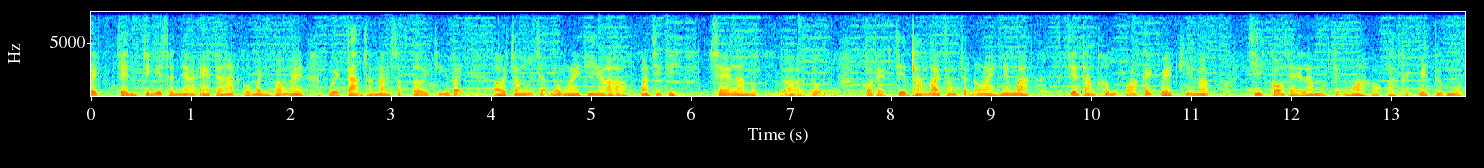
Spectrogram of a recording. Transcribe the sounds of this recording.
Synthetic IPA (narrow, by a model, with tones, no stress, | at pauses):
ï˦˥k̟̚t͡ɕe˧nt͡ɕï˨˦ŋki˨˦sə˧nɲaː˨˩ʔɛ˧t̪ɛ˧˦haː˦˥t̚ku˧˩əmï˨˩ŋ̟vaː˨˩wŋa˨˩jmɨ˨˩əjt̪aː˨˦mt̪ʰaː˨˦ŋna˧msa˦˥p̚t̪əː˨˦jt͡ɕi˨˦ɲ˧˩və̰˧˨jʔ | ʔəː˧˩t͡ɕɔ˧wŋ͡mka̰ː˧˦t͡ɕə̰˧˨nɗə˨˦wna˨˩jt̪ʰi˨˩ʔəː˧˩maː˧nsi˧t̪i˧ | sɛ̰˧˥laː˨˩mo˨˩t̚ʔəː˧˩ɗo̰˧˨jkɔ˨˦t̪ʰe˧˩t͡ɕi˨˦ənt̪ʰa˨˦ŋʔəː˧˩t͡ɕɔ˧wŋ͡mt͡ɕə̰˧˨nɗə˨˦wna˨˩jɲɨ˧ŋmaː˨˩t͡ɕi˨˦ənt̪ʰa˨˦ŋxə˧wŋ͡mkwaː˨˦ka˦˥jk̟̚ɓe˨˩t̚xi˧maː˨˩ | t͡ɕi˧˩kɔ˨˦t̪ʰe˧˩laː˨˩mo˨˩t̚t͡ɕə̰˧˨nhwaː˨˧˩ɦwa˨˩k̚laː˨˩ka˦˥jk̟̚ɓe˨˩t̪̚ɨ˨˩mo˨˩t̚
